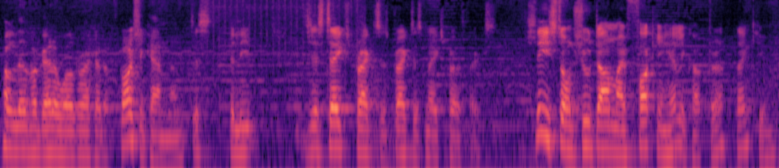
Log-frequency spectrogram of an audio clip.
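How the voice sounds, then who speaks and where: A man's voice: medium pitch, a little fast, faint music behind. A man giving casual, chatty livestream commentary while speedrunning a game, swearing now and then. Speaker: speedrunner streaming gameplay.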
